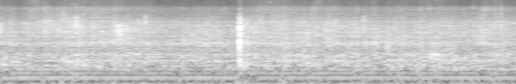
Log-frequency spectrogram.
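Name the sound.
chicken frying in a pan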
